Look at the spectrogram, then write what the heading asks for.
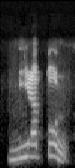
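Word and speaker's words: مائة: হুজুর একটা প্রশ্ন ছিল, এই যেখানে মিয়াতুন, এখানে তো একটা মির সাথে তো একটা আলিফ আছে। এই আলিফটা শুধু লেখায় থাকে, উচ্চারণে থাকে না, ঠিক আছে?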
